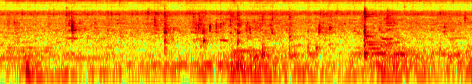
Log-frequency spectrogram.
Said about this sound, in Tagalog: So ngayon lang ako maghuhugas ng mga hugasin.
